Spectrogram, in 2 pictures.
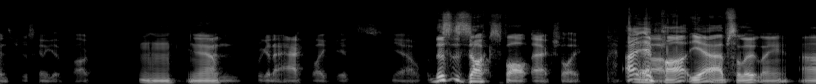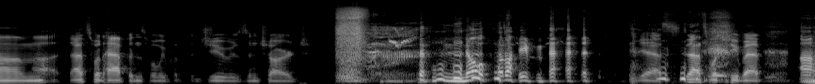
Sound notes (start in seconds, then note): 11.7 laughs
